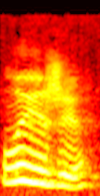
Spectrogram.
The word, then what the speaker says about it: лыжи: И лыжи. Ударение на первый слог.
